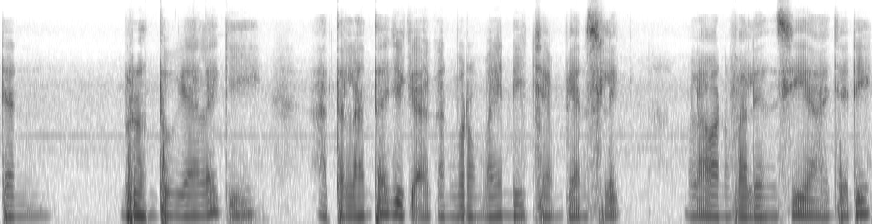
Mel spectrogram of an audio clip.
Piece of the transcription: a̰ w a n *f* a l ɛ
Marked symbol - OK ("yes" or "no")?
yes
